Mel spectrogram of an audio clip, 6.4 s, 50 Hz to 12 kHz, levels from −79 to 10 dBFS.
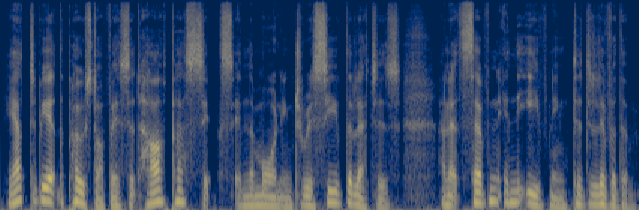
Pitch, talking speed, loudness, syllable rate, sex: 110 Hz, 265 wpm, -21 LUFS, 6.6 syllables/s, male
